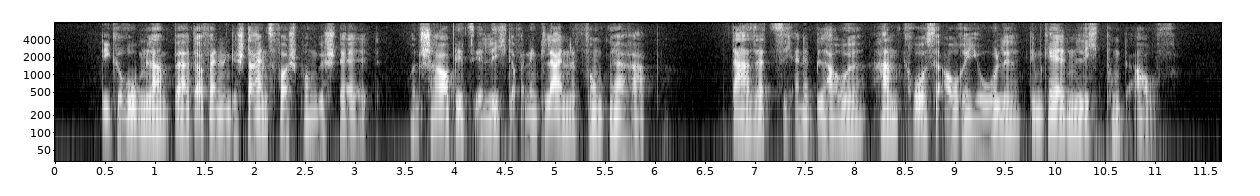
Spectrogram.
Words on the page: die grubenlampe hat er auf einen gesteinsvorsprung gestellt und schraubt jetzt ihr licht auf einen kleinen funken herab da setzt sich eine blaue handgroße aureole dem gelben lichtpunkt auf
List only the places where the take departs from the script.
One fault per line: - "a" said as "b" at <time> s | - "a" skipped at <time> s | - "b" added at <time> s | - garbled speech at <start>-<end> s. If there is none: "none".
none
